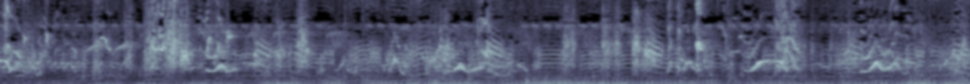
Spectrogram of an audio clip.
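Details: Finches at work on a nest, giving rapid high twittering and trilled chirps in overlapping bursts, with occasional soft rustling or wing-flutter noises among the calls.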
